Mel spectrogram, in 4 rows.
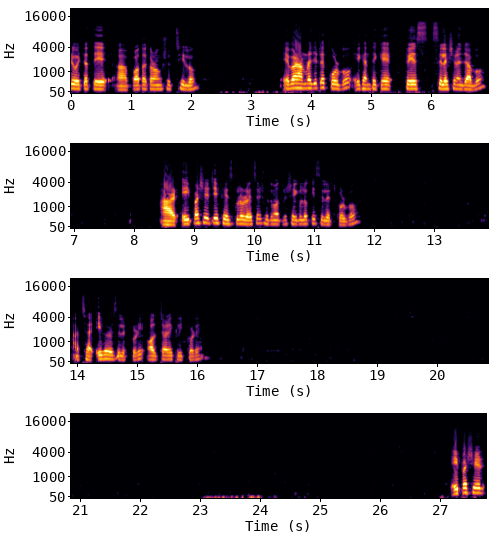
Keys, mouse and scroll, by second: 0.4 BackSpace, 5.4 click, 6.4-9.2 middle drag, 7.4 z, 9.4 b, 22.7-24.1 right drag, 26.7 middle click.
